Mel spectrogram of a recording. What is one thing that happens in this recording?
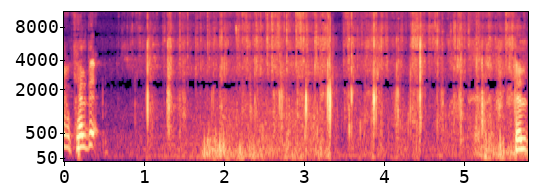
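A dog's paws scrape and patter on rough concrete.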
